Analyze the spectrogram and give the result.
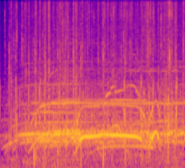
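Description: An outdoor crowd of protesters outside Parliament claps and cheers continuously at the end of a speech, with scattered sharp hand claps under a sustained swell of raised voices and whoops, fairly loud and steady for a few seconds.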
